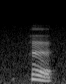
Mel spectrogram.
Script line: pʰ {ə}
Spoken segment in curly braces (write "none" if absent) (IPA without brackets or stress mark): ə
